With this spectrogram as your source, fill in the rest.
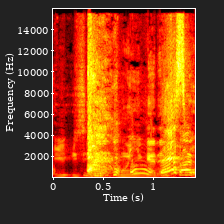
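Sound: sneeze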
